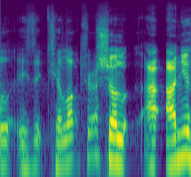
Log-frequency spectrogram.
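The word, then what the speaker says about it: Chalotra: discussing uh mallet yeah um i'm going to pronounce butter in here no anya cholotra is it chilotra anya shalotra from the witcher yes um plays jennifer of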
